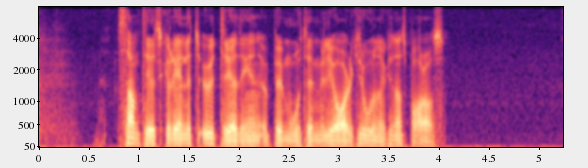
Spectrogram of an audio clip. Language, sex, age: Swedish, male, 24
